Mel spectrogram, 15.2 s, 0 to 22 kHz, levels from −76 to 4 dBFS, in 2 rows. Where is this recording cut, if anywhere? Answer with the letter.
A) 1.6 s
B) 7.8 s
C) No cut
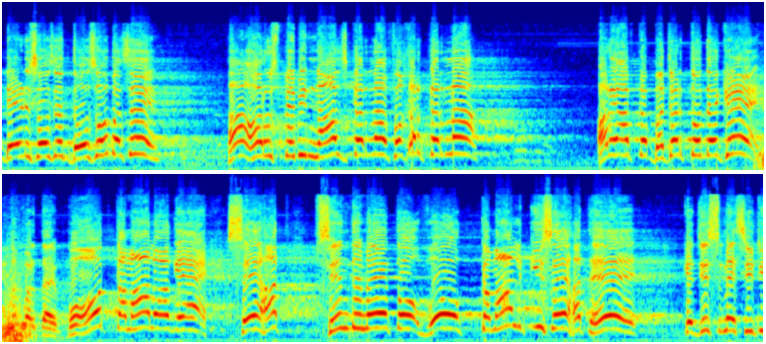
B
